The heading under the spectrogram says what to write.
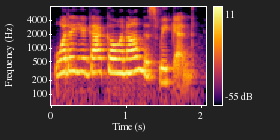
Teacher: This is really typical of American English where a T that's surrounded by vowel sounds is going to change to a D. It's called a flapped T and it just kind of uh rolls off your tongue in a smooth way.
